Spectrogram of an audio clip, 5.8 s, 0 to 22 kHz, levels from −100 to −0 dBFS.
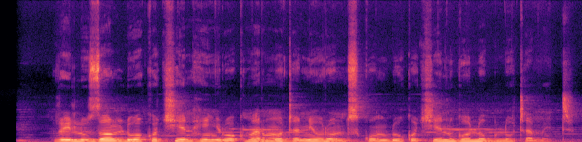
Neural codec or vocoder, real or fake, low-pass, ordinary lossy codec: none; real; none; none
